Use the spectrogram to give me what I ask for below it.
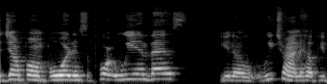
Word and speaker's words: OUINVEST: It's We Invest. So it's spelled we like French, OUINVEST.ai.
